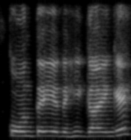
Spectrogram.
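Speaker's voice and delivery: ordinary talk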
